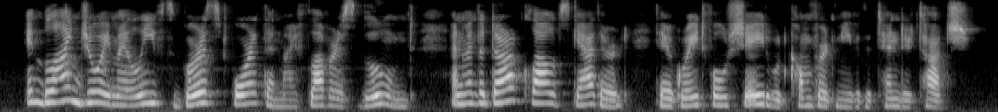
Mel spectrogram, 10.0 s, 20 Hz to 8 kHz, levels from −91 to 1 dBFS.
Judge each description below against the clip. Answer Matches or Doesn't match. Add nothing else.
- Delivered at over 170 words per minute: Doesn't match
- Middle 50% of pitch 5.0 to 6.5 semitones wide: Matches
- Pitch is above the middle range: Matches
